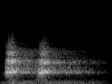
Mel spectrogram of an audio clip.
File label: Wargs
